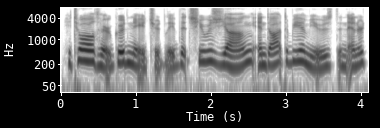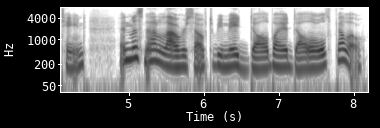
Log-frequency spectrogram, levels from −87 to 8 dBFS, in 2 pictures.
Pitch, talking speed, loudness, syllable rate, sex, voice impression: 195 Hz, 220 wpm, -19 LUFS, 5.4 syllables/s, female, gender-neutral, slightly adult-like, slightly calm, friendly, kind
